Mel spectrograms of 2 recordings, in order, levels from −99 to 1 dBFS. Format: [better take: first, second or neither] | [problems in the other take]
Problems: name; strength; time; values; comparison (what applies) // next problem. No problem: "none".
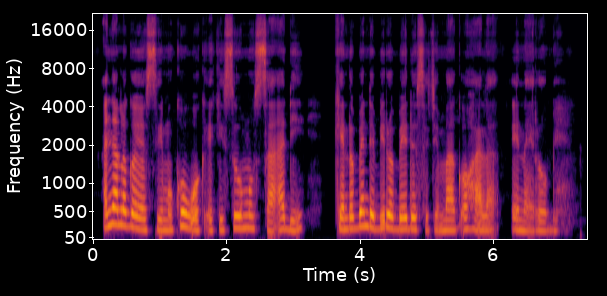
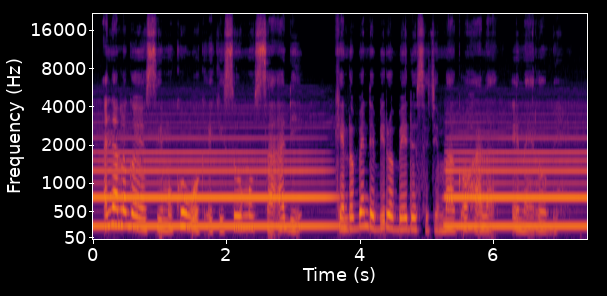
first | background sound (Wind instrument, woodwind instrument); 5 dB above the speech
